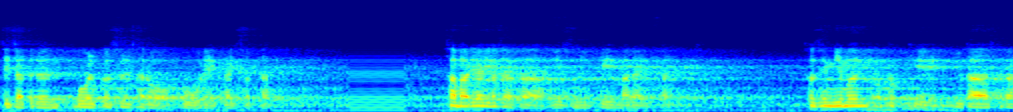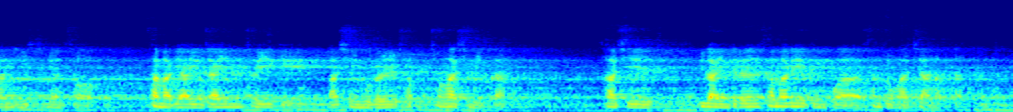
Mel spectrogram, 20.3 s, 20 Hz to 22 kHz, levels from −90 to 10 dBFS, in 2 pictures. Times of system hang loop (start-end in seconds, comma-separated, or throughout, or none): 3.49-4.04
